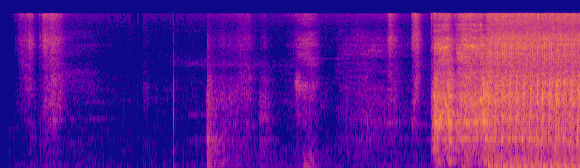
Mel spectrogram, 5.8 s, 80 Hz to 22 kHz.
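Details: Yamaha R15 V3 BS4 starting then idling with quick fairly even top-end tick over exhaust beat; camshaft and rocker arm hitting, needing replacement.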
